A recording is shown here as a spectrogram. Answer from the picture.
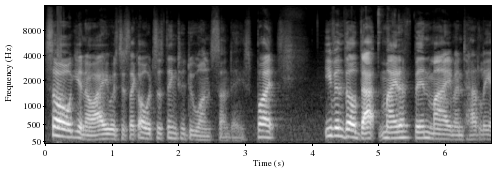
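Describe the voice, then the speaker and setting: A man talks at a fairly quick pace in a Spanish accent, with lively intonation. The background is quiet. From Miami, Florida (part of childhood in Nicaragua). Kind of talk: testimony. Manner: hesitant, many fillers.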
